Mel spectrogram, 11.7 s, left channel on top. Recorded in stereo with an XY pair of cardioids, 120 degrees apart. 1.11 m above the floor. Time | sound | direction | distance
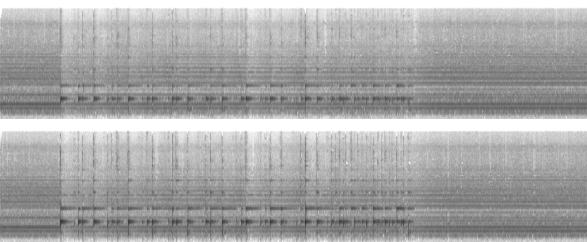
1.2 | dishes clattering | 45° right | 0.8 m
